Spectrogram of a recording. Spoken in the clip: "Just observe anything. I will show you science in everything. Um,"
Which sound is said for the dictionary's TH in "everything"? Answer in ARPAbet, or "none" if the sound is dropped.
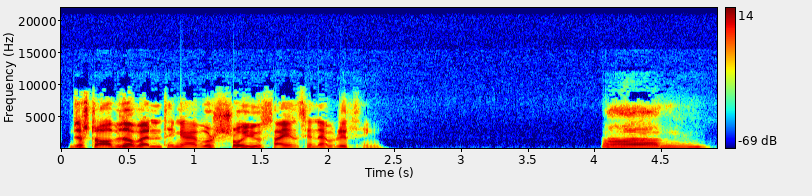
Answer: T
